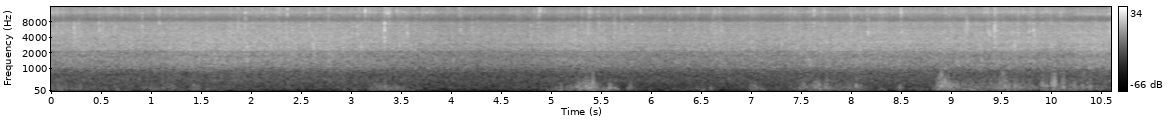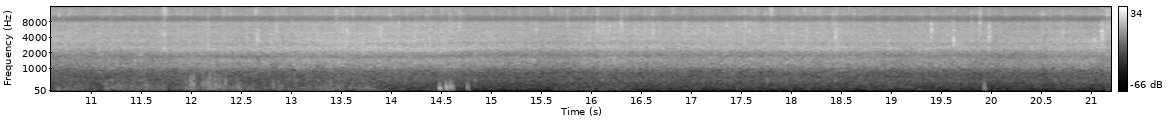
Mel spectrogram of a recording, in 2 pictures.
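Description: Heavy rain and hail pour down outside in a steady roar.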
